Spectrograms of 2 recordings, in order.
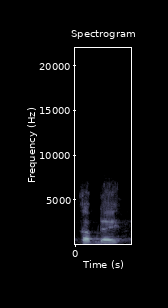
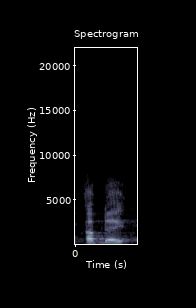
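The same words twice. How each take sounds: The two takes are said the same way.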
